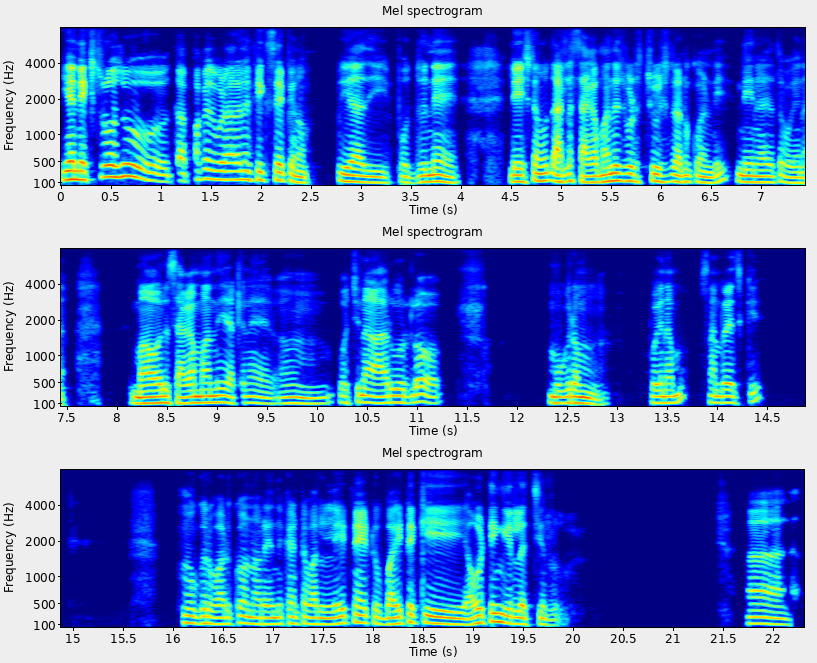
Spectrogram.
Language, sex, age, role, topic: Telugu, male, 40-44, guest, ఒకసారి మీరు దారి తప్పినప్పుడు నేర్చుకున్న కొత్త పాఠం ఏమిటి?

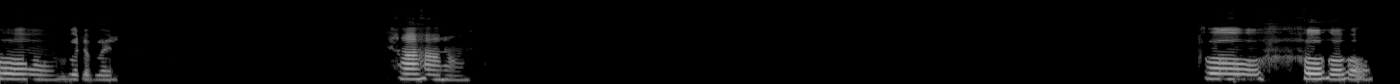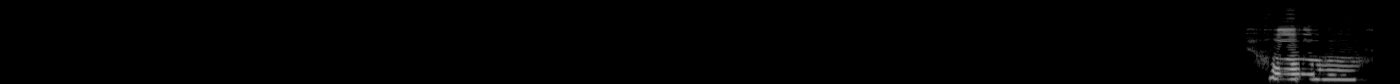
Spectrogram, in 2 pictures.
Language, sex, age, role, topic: Marathi, female, 20-24, host, घरून काम केल्यामुळे तुमचा दिवस कसा बदलतो?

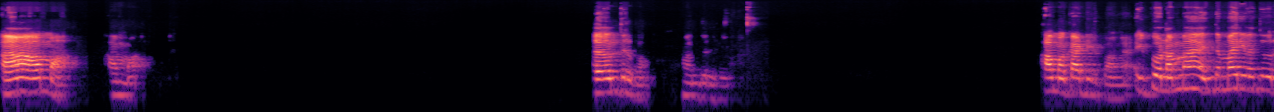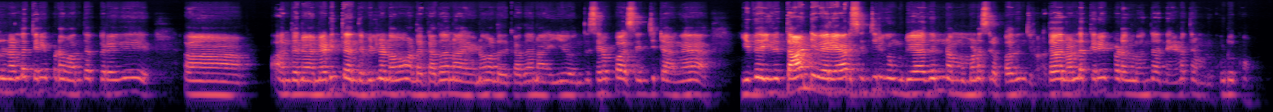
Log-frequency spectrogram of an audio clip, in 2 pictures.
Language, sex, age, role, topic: Tamil, male, 35-39, guest, கதையில் நாயகனின் மாற்றப் பயணத்தை இயல்பாகவும் தாக்கத்துடனும் எப்படிச் வடிவமைப்பது?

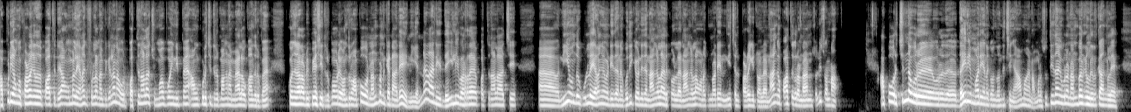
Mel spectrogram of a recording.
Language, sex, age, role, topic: Tamil, male, 40-44, guest, ஒரு தோல்வியடைந்த முயற்சி எப்படி வெற்றியாக மாறியது என்பதைப் பற்றிய உங்கள் அனுபவத்தைப் பகிர முடியுமா?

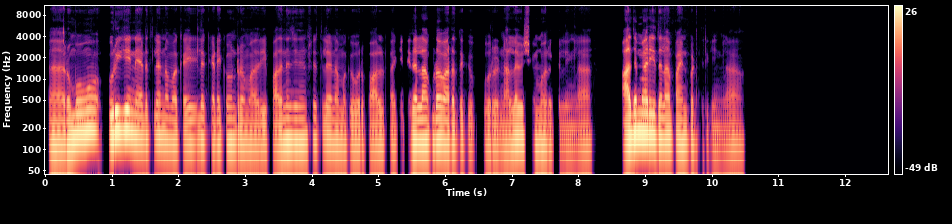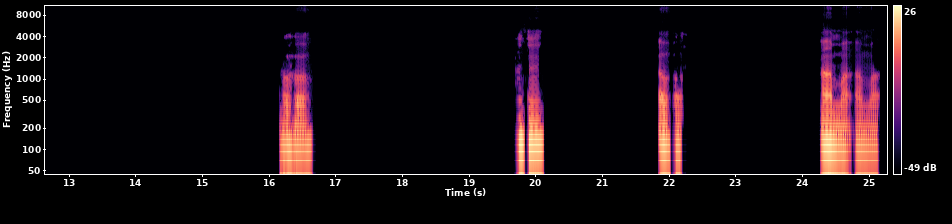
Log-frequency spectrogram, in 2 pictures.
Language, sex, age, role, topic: Tamil, male, 30-34, host, சமூக வலைதளங்களில் மற்றவர்களுடன் உங்களை ஒப்பிட்டு மனம் பாதிக்கப்படும்போது நீங்கள் என்ன செய்வீர்கள்?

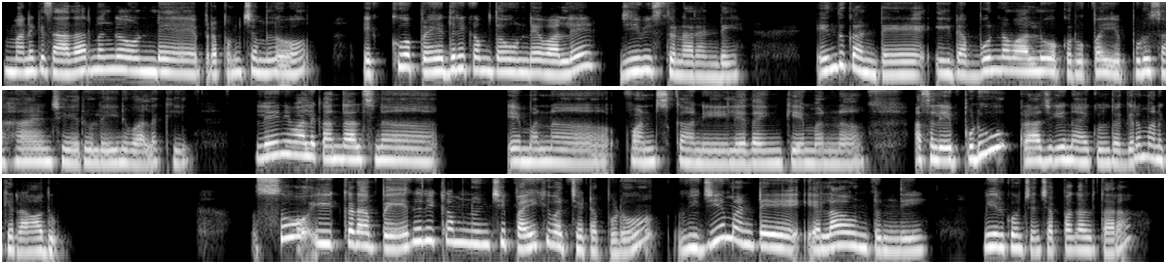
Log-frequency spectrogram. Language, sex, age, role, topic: Telugu, female, 30-34, host, పేదరికం నుంచి పైకి వచ్చేటప్పుడు మీ దృష్టిలో విజయమంటే ఏమిటి?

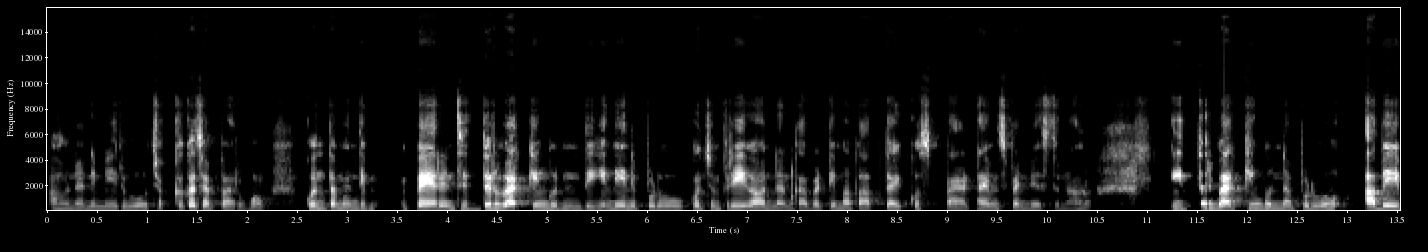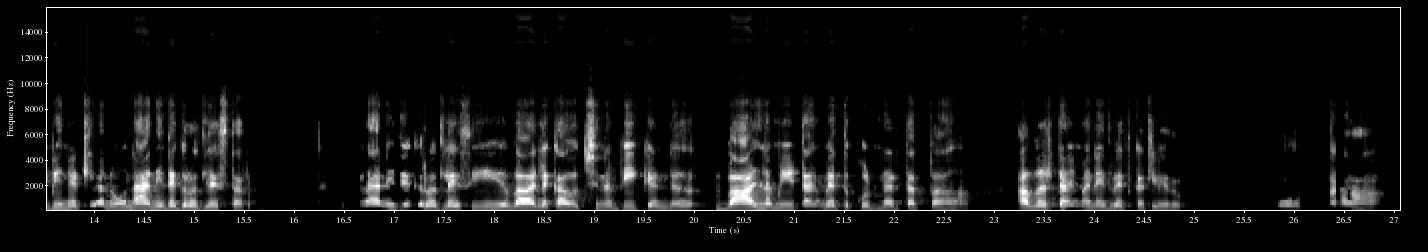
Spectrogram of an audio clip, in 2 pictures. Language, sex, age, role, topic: Telugu, female, 40-44, guest, పిల్లలకు ప్రేమ చూపించే సరళమైన మార్గాలు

